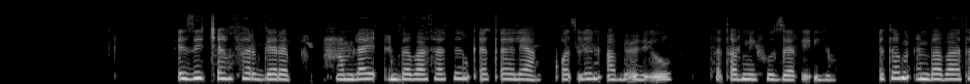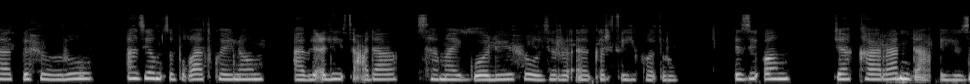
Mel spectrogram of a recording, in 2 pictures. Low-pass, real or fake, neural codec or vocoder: 10.8 kHz; fake; vocoder, 24 kHz, 100 mel bands, Vocos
